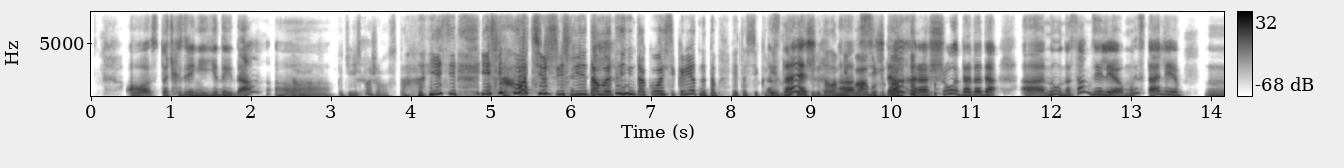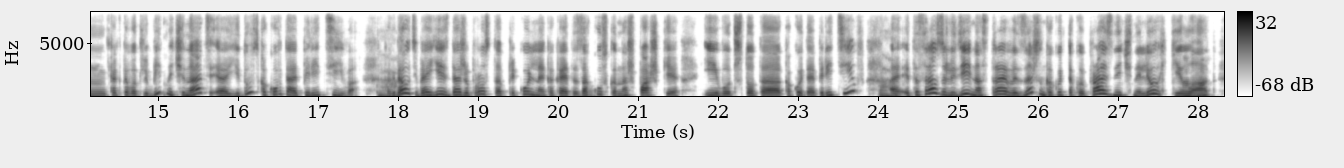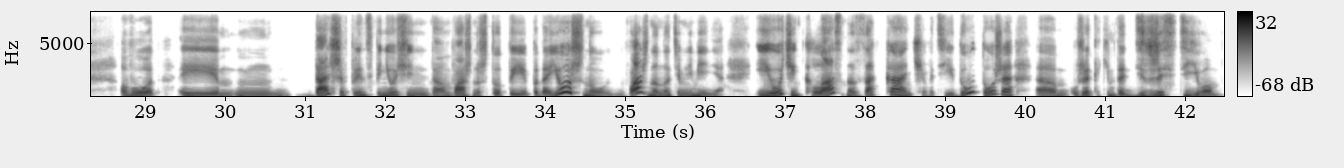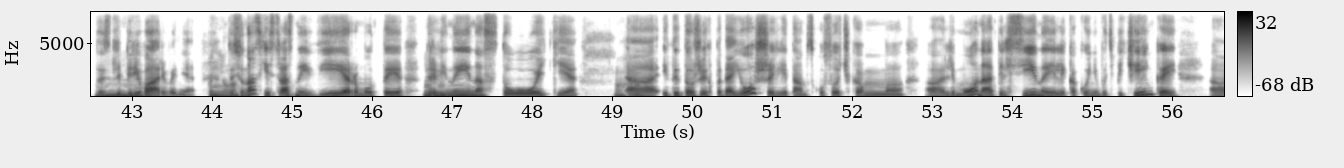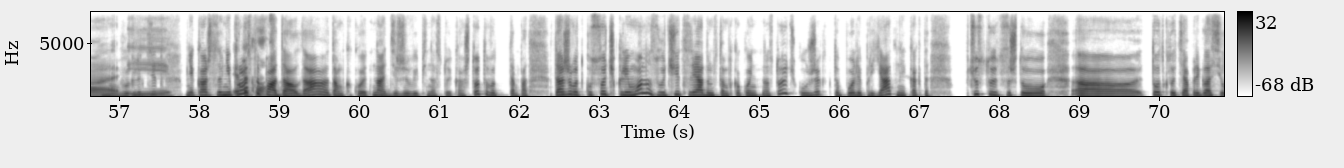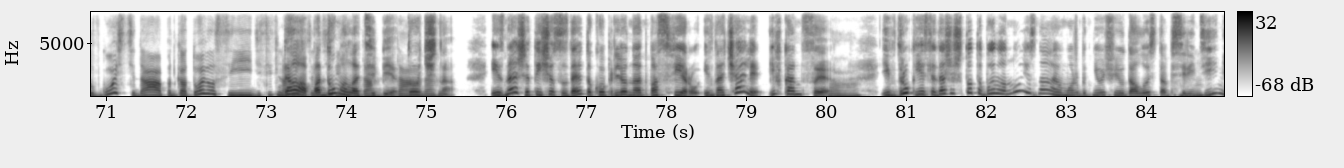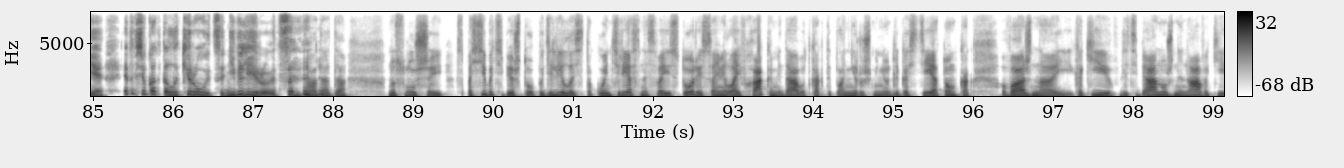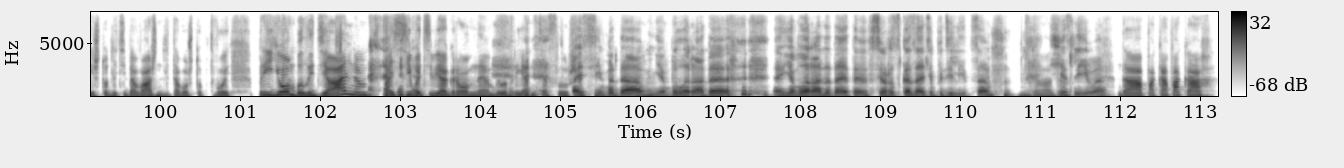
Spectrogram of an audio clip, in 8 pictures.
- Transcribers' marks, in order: laughing while speaking: "Если, если хочешь, если там это не такое секретно"; laugh; chuckle; tapping; drawn out: "А"; laugh; laugh; chuckle; chuckle
- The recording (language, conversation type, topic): Russian, podcast, Как вы планируете меню для гостей?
